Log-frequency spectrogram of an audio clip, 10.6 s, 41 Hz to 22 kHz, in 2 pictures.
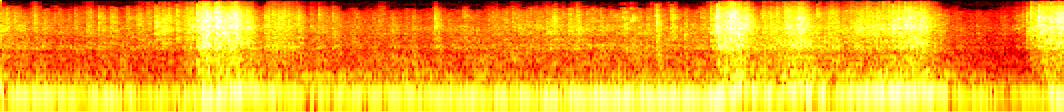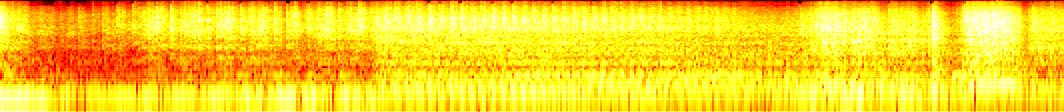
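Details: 1970 Chevy C10 truck revived after 10 years parked: deep raw bark swelling on each throttle blip, settling to a rough idle; very loud because no exhaust is fitted, needs one.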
